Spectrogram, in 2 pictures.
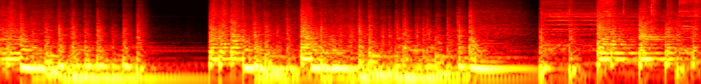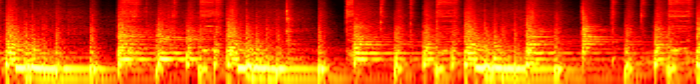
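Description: Acoustic drum kit played in fast triplet fills around the snare and toms with the kick drum. The runs come again and again, each starting with a cymbal crash.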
